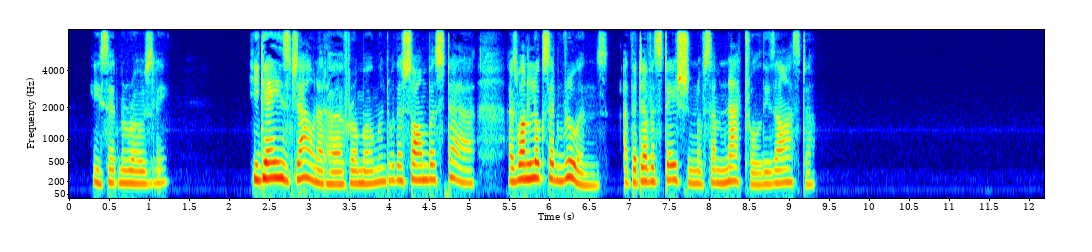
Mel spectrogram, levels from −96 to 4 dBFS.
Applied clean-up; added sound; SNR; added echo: none; none; none; none.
